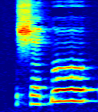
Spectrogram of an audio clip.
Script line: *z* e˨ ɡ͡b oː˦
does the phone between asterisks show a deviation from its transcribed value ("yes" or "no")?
yes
